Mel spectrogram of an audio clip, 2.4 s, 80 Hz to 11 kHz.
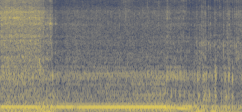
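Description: A Porsche GT2 RS making over 1000hp accelerates on German roads, with a loud, close engine drone and a steady tone that bends downward near the end. The sound is heard from inside the car, with no voices.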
